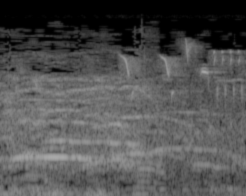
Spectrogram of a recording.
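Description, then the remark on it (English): A few quick, high chirps from birds break through a steady wash of background noise, arriving in short bursts during the second half. “This is the point in the show where we always hear birds.”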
